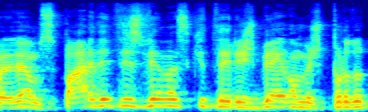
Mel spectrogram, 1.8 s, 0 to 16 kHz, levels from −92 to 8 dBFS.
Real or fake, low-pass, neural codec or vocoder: real; 14.4 kHz; none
